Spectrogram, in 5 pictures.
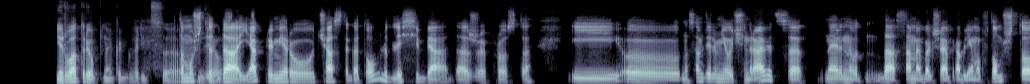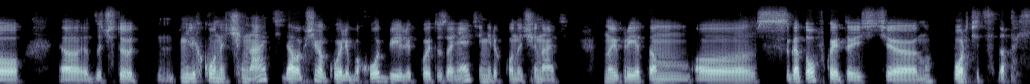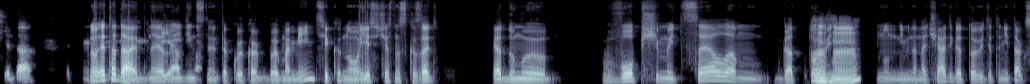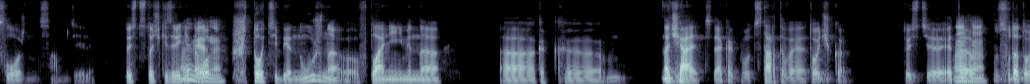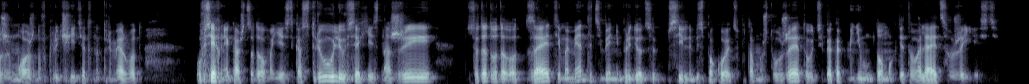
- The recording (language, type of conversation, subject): Russian, unstructured, Какие простые способы расслабиться вы знаете и используете?
- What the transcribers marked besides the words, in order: none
